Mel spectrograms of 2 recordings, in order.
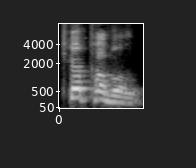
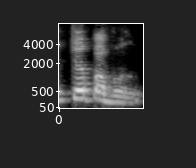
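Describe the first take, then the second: First: "খেফাবল" with aspirated kh and ph; correct pronunciation. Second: "ক্যাপাবল" with plain k and p; no puffs of air in "ক্যাপাবল"; common mispronunciation. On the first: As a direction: stress the airy first syllable of "খেফাবল". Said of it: "উচ্চারণ হবে". ("খেফাবল" খ আর ফ দিয়ে) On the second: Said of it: "আমরা বলি". ("ক্যাপাবল" ক আর প দিয়ে) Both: Shown as a demonstration.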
